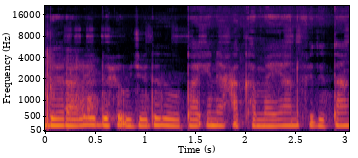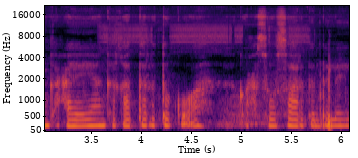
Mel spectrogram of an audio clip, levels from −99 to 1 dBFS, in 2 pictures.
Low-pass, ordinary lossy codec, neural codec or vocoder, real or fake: none; none; none; real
